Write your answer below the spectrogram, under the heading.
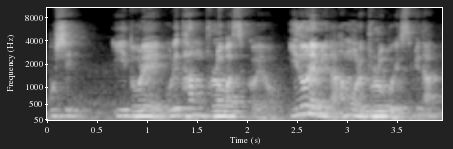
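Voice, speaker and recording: A man's voice: a little high, big pitch swings, racing, slight background noise. Man preaching in an echoey church hall. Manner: playful, joking, addresses teens directly. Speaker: youth pastor. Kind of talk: joking youth sermon. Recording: echoey hall, mic far off.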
